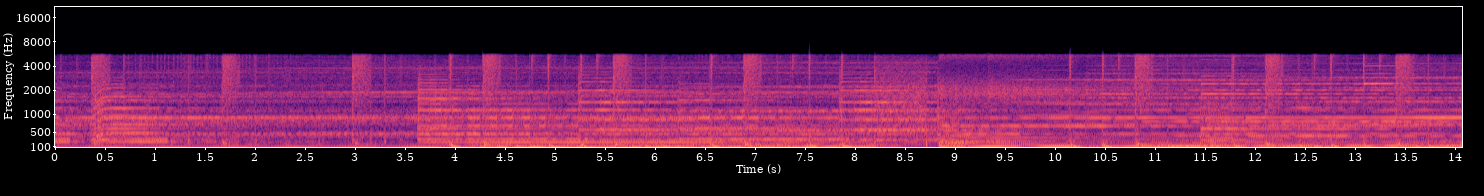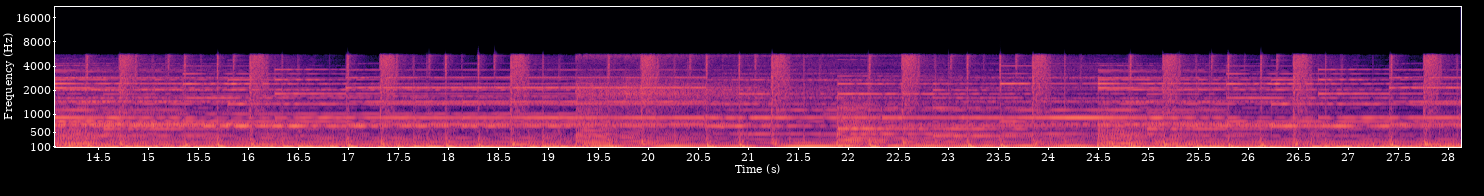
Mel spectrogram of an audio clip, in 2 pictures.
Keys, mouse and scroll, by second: 0.4 click, 1.8 click, 5.8 click, 10.6 click, 11.6 click, 12.7 click, 15.1 click, 20.3 click, 20.4 click, 21.1 click, 22.4 click, 23.8-24.2 scroll up 2, 24.2 middle click, 25.1 click, 26.7 click.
